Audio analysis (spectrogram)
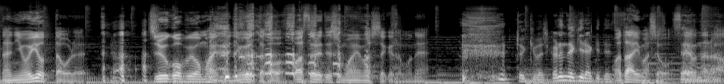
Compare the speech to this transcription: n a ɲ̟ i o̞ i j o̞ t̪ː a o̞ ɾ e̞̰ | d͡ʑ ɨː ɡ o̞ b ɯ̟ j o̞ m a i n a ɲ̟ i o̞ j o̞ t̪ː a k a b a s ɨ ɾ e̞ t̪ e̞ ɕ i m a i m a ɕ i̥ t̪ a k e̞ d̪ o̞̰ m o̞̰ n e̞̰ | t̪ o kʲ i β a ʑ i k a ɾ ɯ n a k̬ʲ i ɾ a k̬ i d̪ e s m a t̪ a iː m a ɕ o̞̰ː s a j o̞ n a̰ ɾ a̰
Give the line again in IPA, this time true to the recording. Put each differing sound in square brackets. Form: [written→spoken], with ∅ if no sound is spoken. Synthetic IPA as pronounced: n a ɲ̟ i o̞ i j o̞ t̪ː a o̞ ɾ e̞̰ | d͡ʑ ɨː ɡ o̞ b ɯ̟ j o̞ m a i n a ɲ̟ i o̞ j o̞ t̪ː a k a [b→β] a s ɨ ɾ e̞ t̪ e̞ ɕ i m a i m a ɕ i̥ t̪ a k e̞ d̪ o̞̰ m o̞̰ n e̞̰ | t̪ o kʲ i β a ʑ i k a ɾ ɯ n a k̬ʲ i ɾ a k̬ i d̪ e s m a t̪ a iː m a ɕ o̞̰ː s a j o̞ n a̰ ɾ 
